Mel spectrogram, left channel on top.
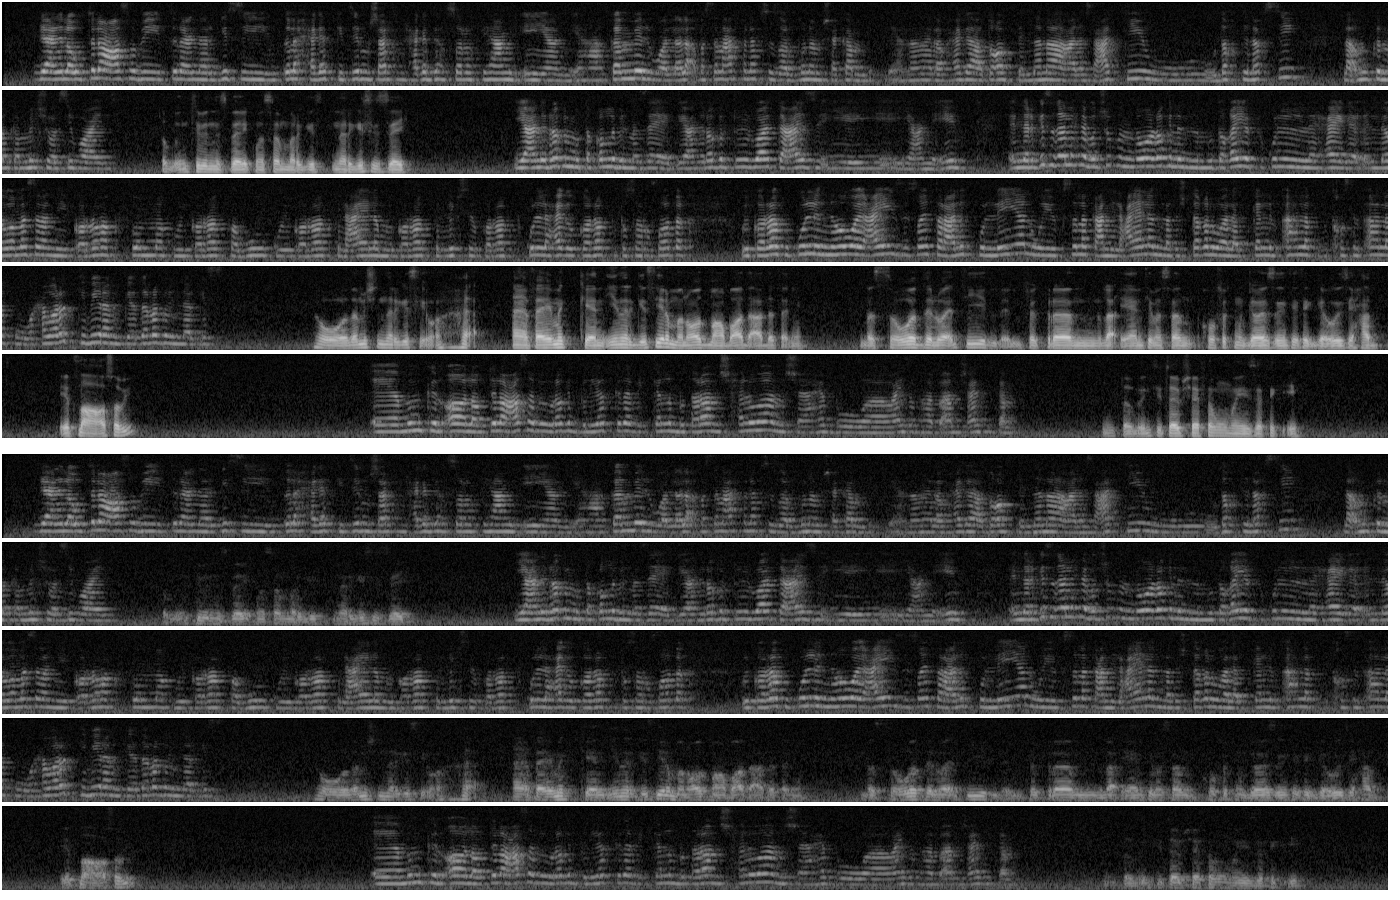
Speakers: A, on the left (about 45°); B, on the left (about 80°).
A: يعني لو طلع عصبي طلع نرجسي طلع حاجات كتير مش عارفة في الحاجات دي هتصرف فيها اعمل ايه يعني هكمل ولا لا بس انا عارفة نفسي زربونة مش هكمل يعني انا لو حاجة هتقف في ان انا على سعادتي وضغط نفسي لا ممكن ما اكملش واسيبه عادي
B: طب انت بالنسبة لك مثلا نرجسي نرجسي ازاي؟
A: يعني الراجل متقلب المزاج يعني راجل طول الوقت عايز ي... ي- يعني ايه النرجسي ده اللي احنا بنشوف ان هو الراجل المتغير في كل حاجة اللي هو مثلا يكرهك في امك ويكرهك في ابوك ويكرهك في العالم ويكرهك في اللبس ويكرهك في كل حاجة ويكرهك في تصرفاتك ويكرهك وكل ان هو عايز يسيطر عليك كليا ويفصلك عن العالم لا تشتغل ولا تكلم اهلك وبتخاصم اهلك وحوارات كبيرة من كده ده الراجل النرجسي
B: هو ده مش النرجسي هو <laughs> انا فاهمك يعني ايه نرجسي لما نقعد مع بعض قعدة تانية بس هو دلوقتي ال- الفكرة ان لا يعني انت مثلا خوفك من الجواز ان انت تتجوزي حد يطلع عصبي
A: إيه، ممكن اه لو طلع عصبي وراجل جليات كده بيتكلم بطريقة مش حلوة مش هحبه و- وعايزة هبقى مش عايزة اكمل
B: طب انت طيب شايفة مميزاتك ايه؟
